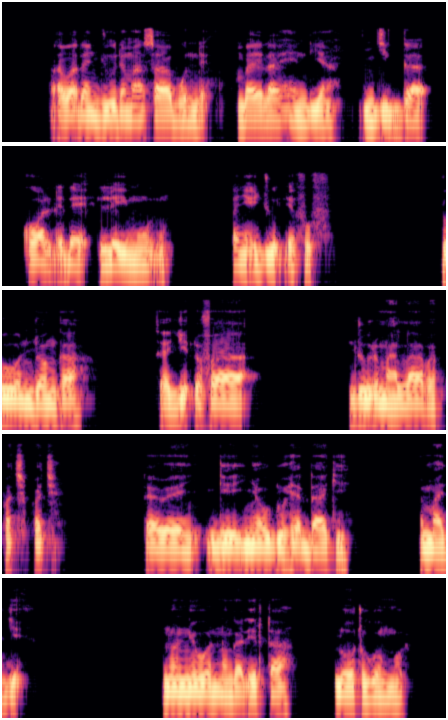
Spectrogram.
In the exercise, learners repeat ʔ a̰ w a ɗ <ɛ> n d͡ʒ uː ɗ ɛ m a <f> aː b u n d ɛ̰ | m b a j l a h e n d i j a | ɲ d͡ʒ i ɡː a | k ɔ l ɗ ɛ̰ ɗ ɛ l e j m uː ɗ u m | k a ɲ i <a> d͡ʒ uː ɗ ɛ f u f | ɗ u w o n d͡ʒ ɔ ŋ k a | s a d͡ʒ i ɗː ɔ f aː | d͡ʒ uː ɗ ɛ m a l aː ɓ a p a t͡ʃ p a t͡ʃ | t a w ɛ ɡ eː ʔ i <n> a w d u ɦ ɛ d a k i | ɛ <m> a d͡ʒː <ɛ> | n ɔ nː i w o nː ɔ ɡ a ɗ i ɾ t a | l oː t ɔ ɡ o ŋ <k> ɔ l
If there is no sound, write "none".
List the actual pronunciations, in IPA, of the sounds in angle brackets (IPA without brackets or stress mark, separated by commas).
a, s, ɛ, ɲ, m, ɛ, ɡ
